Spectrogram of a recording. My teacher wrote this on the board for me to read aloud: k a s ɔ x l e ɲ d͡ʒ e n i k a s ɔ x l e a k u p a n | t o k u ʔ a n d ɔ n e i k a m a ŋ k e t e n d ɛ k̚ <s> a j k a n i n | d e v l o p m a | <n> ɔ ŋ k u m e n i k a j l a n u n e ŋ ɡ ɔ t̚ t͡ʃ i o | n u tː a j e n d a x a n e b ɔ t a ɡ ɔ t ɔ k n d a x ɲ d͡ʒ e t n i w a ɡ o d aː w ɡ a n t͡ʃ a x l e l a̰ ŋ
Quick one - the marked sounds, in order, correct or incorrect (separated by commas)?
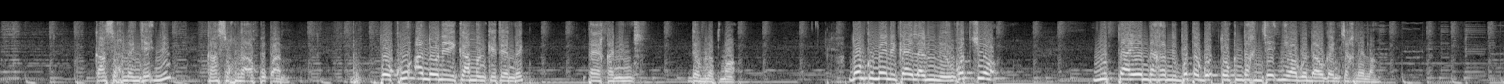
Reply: incorrect, incorrect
